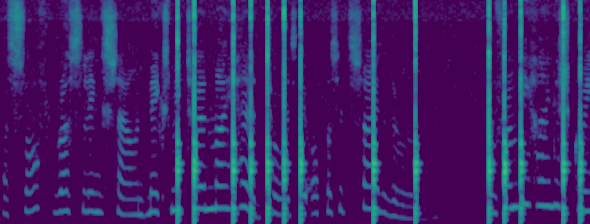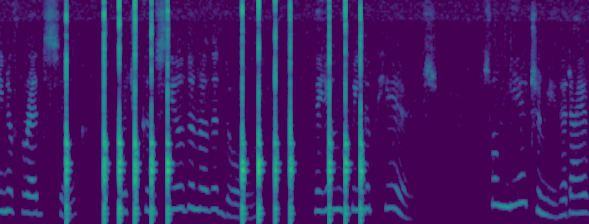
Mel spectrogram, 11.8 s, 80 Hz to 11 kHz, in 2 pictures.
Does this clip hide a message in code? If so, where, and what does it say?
Yes: tap code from 1.8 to 9.6 s, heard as knocks on wood, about 6 knocks a second, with speech in English. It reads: JAMES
